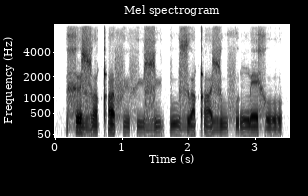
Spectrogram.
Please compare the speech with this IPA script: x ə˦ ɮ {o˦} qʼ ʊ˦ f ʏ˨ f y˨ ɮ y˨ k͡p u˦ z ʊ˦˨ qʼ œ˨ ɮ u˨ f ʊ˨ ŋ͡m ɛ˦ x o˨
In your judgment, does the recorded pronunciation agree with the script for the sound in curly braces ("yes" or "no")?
no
